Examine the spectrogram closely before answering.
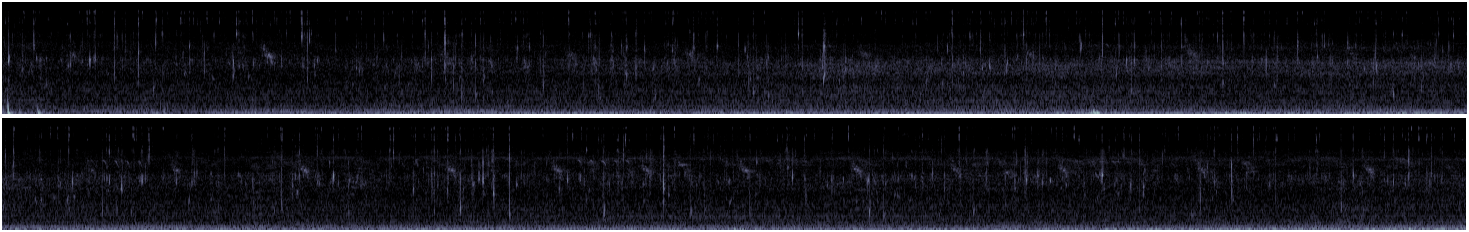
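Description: Small bubbler fountain in a stone birdbath, water trickling and splashing steadily over the rocks over a low steady hum. Faint short chirps of small birds are scattered throughout, and there is a single soft knock partway through.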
